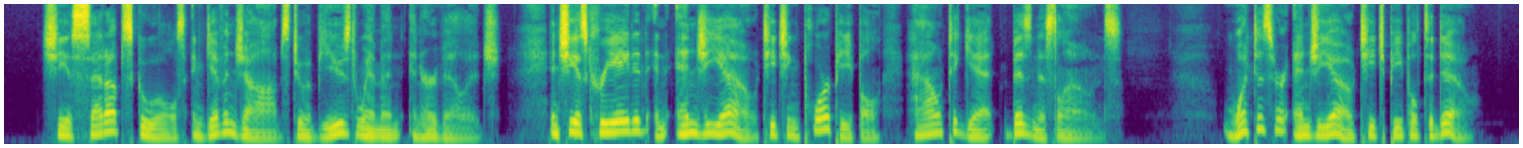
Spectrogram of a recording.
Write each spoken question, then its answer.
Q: What does her NGO teach people to do?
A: Her NGO teaches poor people how to get business loans.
